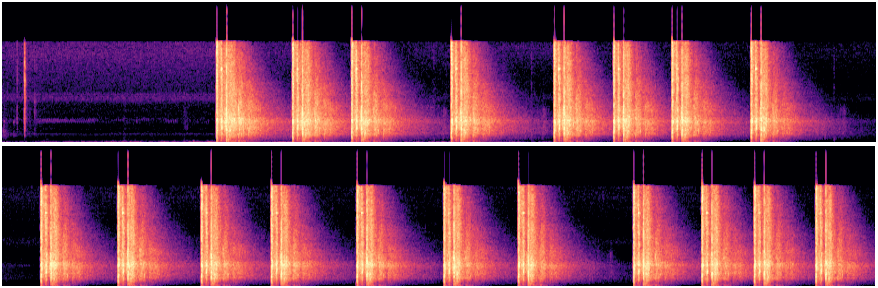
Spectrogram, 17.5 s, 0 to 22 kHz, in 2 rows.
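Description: Suppressed 8-inch Noveske 300 Blackout AR rifle firing full-power 115-grain rounds in rapid semi-automatic shots at a steel target, about twenty shots in two strings with a short pause about 8 seconds in. This load hits the steel hard enough to break up rather than ricochet, as the slower subsonic rounds did.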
